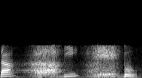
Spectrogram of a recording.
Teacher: اگر ضاد کو باریک پڑھ دیا تو دال محسوس ہوتی ہے، اگر دال کو پر کر دیا تو یہ ضاد محسوس ہوگا، ورنہ اس کا مخرج بھی الگ ہے اور ان کی خوبیاں بھی الگ الگ ہیں. تو دال کو ادا کرتے ہوئے باریک پڑھیں گے. دال زبر دا، دال زیر دی، دال پیش دو، دا دی دو.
